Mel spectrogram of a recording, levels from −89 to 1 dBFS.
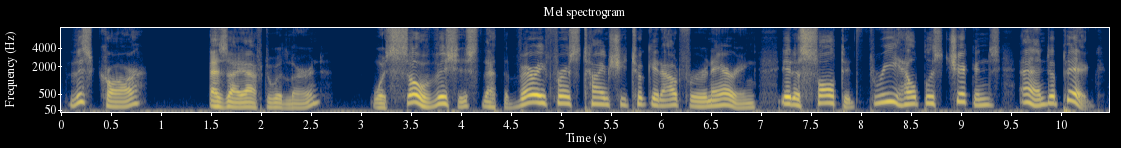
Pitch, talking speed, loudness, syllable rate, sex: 170 Hz, 165 wpm, -19 LUFS, 4.5 syllables/s, male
